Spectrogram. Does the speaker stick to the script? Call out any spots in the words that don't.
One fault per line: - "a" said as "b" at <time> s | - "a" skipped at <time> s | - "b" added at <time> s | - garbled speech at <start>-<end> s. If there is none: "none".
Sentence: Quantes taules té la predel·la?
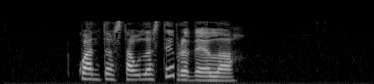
- "la" skipped at 1.8 s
